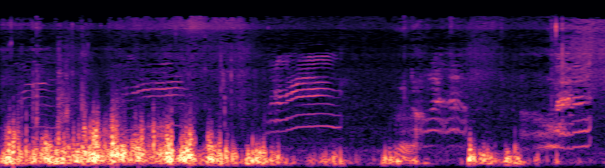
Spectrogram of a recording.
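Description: A colourpoint (Siamese-type) cat meowing repeatedly, about five meows, the longest and clearest about three seconds in.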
